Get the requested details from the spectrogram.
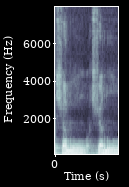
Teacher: Kalau tebal syar syar diangkat tangkal lidahnya bagian dalam.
